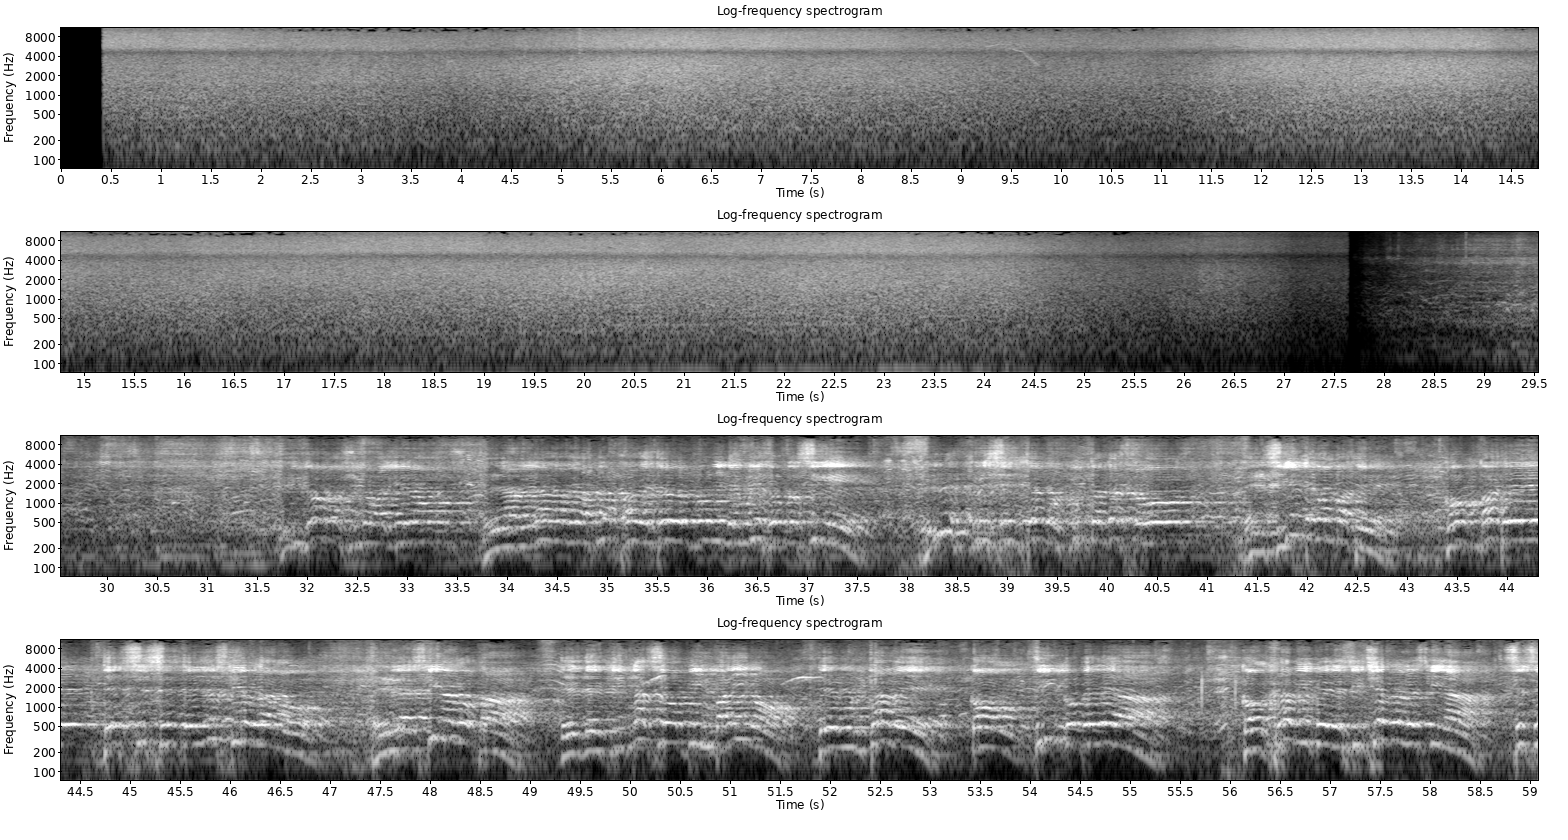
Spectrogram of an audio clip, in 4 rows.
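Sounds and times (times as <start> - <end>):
ocean waves: 0.4 - 59.0.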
